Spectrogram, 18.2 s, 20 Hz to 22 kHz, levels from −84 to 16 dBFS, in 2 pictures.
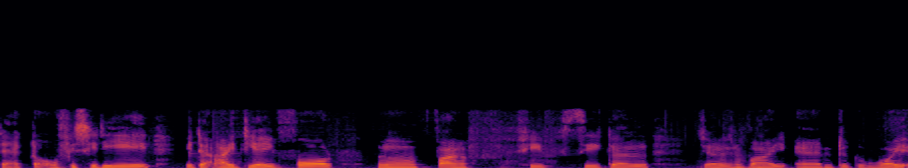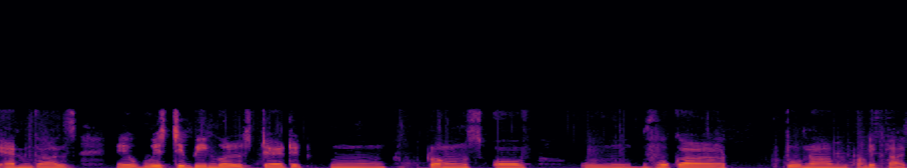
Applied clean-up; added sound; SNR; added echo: neural separator model SepFormer DNS4.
